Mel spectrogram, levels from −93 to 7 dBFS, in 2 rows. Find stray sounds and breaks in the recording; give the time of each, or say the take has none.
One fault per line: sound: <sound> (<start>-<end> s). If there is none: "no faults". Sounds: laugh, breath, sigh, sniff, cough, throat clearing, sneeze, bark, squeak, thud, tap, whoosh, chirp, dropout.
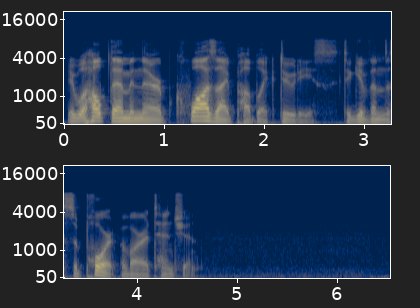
no faults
